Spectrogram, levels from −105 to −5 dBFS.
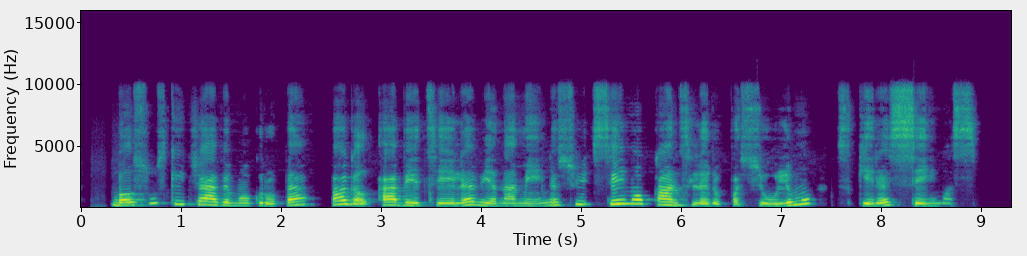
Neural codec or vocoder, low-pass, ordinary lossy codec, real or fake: none; 9.9 kHz; Opus, 64 kbps; real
